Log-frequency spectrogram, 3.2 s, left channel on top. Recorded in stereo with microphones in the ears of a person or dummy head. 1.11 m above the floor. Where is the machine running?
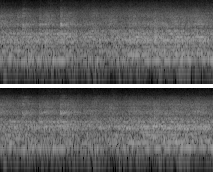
Centre (ahead or behind), 2 m.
